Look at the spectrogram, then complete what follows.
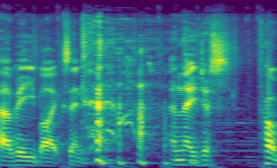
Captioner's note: laughing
